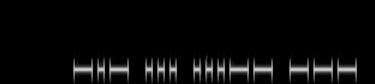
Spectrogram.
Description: Morse code, heard as a keyed tone, about 20 wpm, 700 Hz. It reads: KS3O
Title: USA Call Signs - 4 Characters - 3x Character Spacing - 20wpm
